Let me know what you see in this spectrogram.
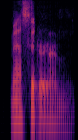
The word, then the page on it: mesoderm: American English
